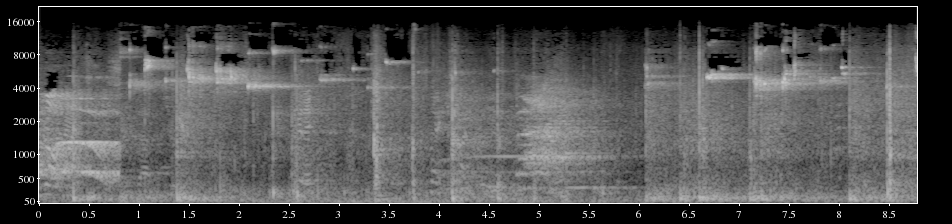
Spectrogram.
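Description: Basketball bouncing on a hardwood gym floor during play, an irregular series of thuds, with players' voices ringing in the large gym.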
